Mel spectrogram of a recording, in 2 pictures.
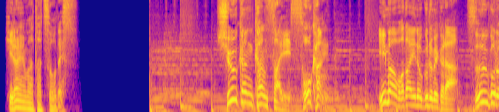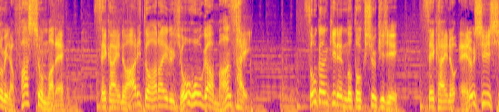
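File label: commercial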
